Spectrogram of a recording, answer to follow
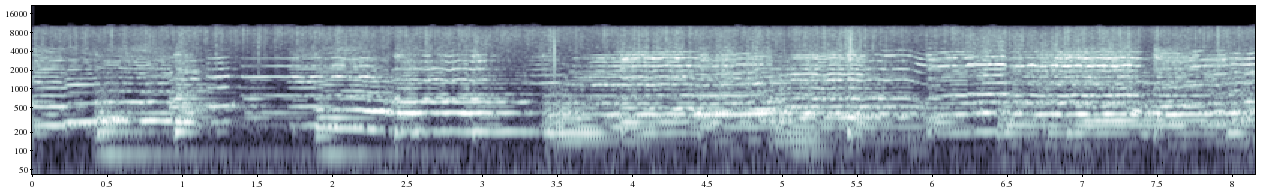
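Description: Early-1930s dance orchestra playing an instrumental passage of a Viennese waltz, with no singing, heard from a 78 rpm shellac record.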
